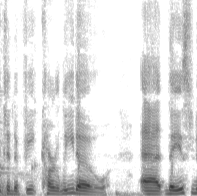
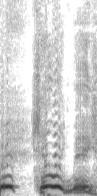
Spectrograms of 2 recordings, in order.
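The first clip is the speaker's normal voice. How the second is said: put-on wrestler voice in pain, higher; 4 dB louder than usual. Recalling a funny wrestling moment: Terry Funk impression in pain. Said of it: "your Terry Funk impression".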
